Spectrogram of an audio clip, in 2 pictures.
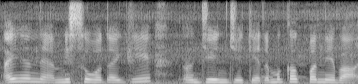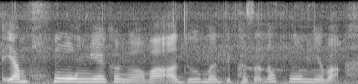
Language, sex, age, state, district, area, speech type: Manipuri, female, 18-30, Manipur, Thoubal, rural, spontaneous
